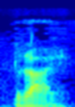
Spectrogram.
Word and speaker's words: Rai: my name is this I am a Bengali and I would like to be pronounced as dr. Rai our main text is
